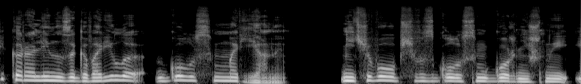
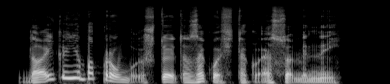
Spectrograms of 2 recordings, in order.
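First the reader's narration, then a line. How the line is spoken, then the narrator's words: Deep imitated butler voice. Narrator (Russian): снова пробасила Каролина голосом мажордома и переключилась на свой голос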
